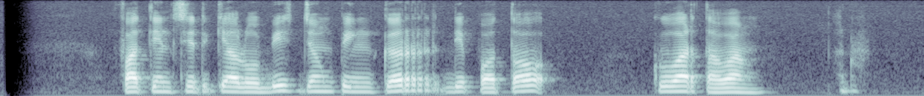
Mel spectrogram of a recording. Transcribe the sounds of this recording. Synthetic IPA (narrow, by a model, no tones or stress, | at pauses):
fat̪insirkialobisd͡ʒɨŋpiŋkərdipɔt̪ɔ | kuwart̪awaŋ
